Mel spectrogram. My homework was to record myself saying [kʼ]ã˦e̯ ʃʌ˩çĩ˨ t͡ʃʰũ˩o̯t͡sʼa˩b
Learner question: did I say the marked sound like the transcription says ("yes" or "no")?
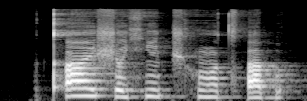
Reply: yes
